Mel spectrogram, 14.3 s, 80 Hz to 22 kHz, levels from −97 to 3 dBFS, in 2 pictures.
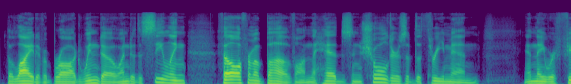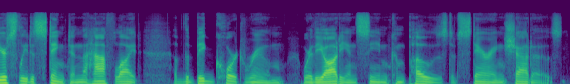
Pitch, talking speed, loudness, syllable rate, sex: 105 Hz, 180 wpm, -22 LUFS, 4.9 syllables/s, male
